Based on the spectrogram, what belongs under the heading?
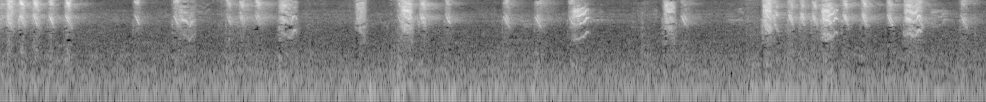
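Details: Female double-collared seedeater calling to stir up males, giving clusters of fast high chirps and ticks, some notes sweeping down, in irregular bursts across the clip with brief pauses.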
